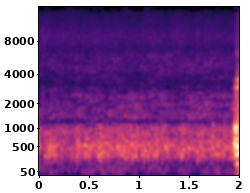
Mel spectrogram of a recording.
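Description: Whiteboard marker writing on a whiteboard: faint, steady scratching over low room noise.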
